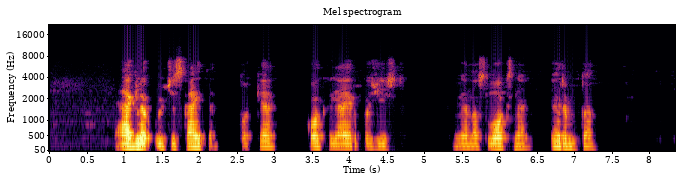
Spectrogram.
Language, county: Lithuanian, Kaunas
